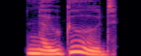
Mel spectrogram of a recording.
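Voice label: "no-good", British English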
